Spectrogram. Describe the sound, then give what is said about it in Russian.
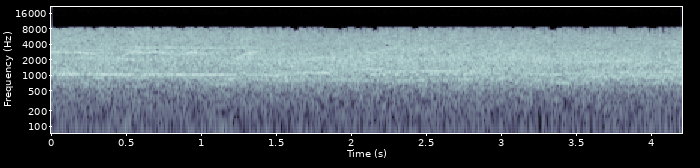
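A large crowd at Rhenus stadium gives a loud, sustained ovation for the US president during his address to Europeans at a summit, dense applause mixed with cheering and shouts that hold steady for the whole stretch without a break. “Вот так встречали каждое появление, каждый выход из машины и такие же овации во время обращения к жителям Европы с трибуны стадиона Ренус.”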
